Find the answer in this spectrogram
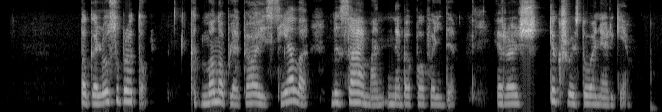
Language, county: Lithuanian, Vilnius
